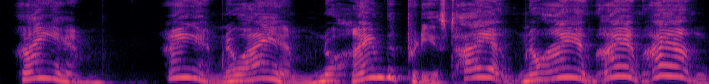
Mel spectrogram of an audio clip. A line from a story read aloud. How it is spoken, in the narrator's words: cried the hundreds and thousands and millions and billions and trillions of voices, for each cat thought itself the prettiest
